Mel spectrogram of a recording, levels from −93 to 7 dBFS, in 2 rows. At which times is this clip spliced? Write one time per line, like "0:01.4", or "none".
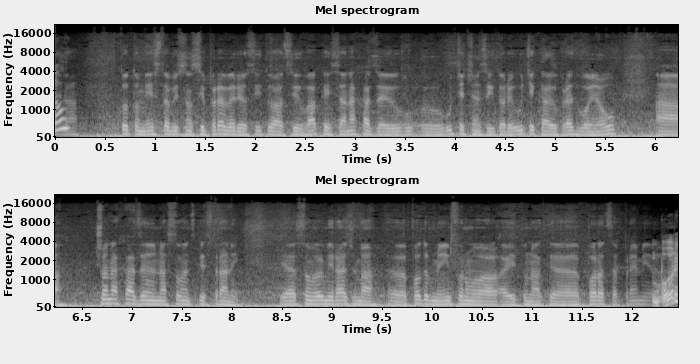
none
